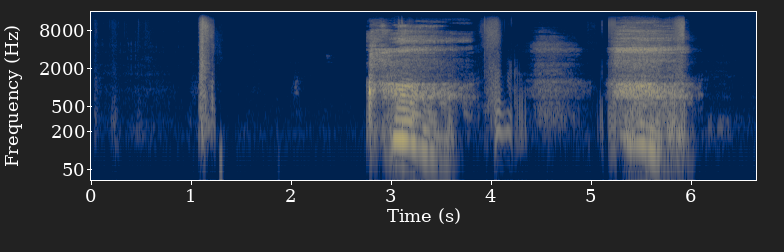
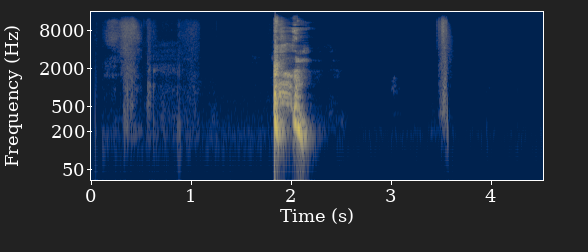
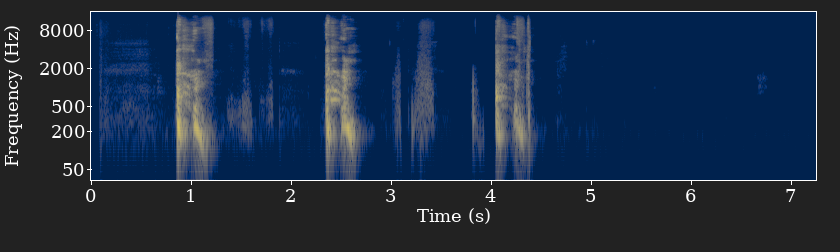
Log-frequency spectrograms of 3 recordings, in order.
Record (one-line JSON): {"exhalation_length": "6.7 s", "exhalation_amplitude": 12806, "exhalation_signal_mean_std_ratio": 0.42, "cough_length": "4.5 s", "cough_amplitude": 32767, "cough_signal_mean_std_ratio": 0.17, "three_cough_length": "7.3 s", "three_cough_amplitude": 30236, "three_cough_signal_mean_std_ratio": 0.22, "survey_phase": "beta (2021-08-13 to 2022-03-07)", "age": "65+", "gender": "Male", "wearing_mask": "No", "symptom_none": true, "smoker_status": "Never smoked", "respiratory_condition_asthma": false, "respiratory_condition_other": false, "recruitment_source": "REACT", "submission_delay": "3 days", "covid_test_result": "Negative", "covid_test_method": "RT-qPCR", "influenza_a_test_result": "Negative", "influenza_b_test_result": "Negative"}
